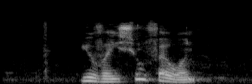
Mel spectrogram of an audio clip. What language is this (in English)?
Kabyle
